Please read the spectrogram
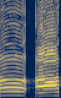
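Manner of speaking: demonstrated long आ; clear vowel demo. Shown as a demonstration. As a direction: sound out आ distinctly. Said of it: "उनका उच्चारण करेंगे".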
